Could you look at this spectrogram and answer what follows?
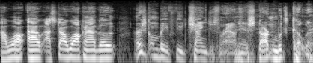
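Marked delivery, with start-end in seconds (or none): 1.8-4.2 country sergeant major parade-ground announcing voice. Retelling addressing the squadron in the sergeant major's place: imitating a country sergeant major. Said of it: "impression of my sergeant major".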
